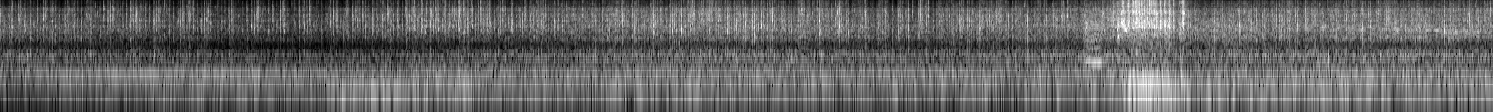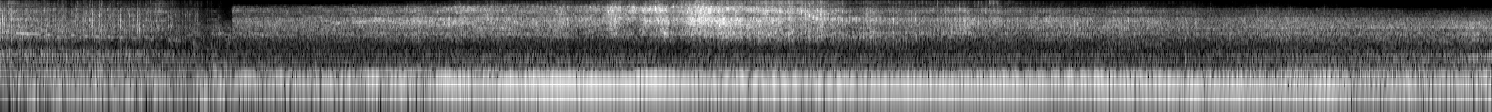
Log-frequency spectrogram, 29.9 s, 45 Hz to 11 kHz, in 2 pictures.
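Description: Messerschmitt Bf 109E-3's piston engine running with the propeller turning, broken by a short, loud burst about a third of the way in. Past the middle the sound changes abruptly to a louder, steady engine note as the fighter flies.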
